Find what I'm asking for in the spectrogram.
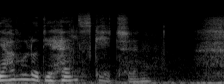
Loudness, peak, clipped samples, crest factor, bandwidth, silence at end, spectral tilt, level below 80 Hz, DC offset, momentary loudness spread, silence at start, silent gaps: -36 LUFS; -18 dBFS; under 0.1%; 18 dB; 13.5 kHz; 0 s; -4.5 dB/octave; -48 dBFS; under 0.1%; 16 LU; 0 s; none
